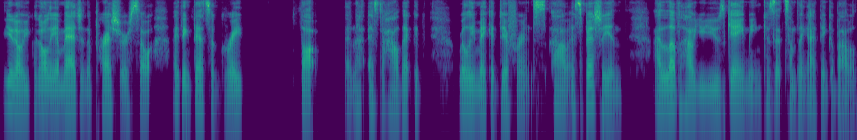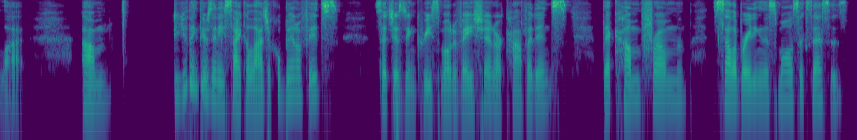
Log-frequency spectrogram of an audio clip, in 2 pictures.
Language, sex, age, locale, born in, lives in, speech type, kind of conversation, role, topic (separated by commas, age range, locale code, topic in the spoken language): English, female, 60-64, en-US, United States, United States, conversation, podcast, host, Why is it important to acknowledge and celebrate small achievements in our lives?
